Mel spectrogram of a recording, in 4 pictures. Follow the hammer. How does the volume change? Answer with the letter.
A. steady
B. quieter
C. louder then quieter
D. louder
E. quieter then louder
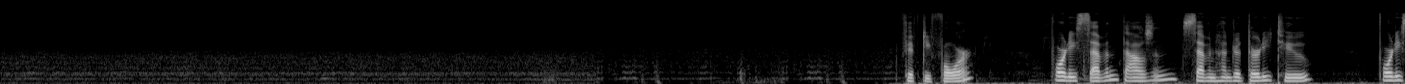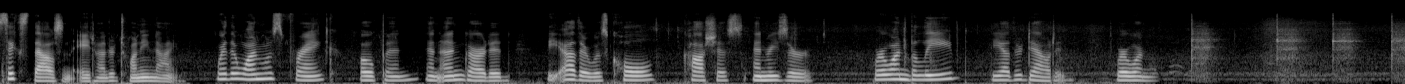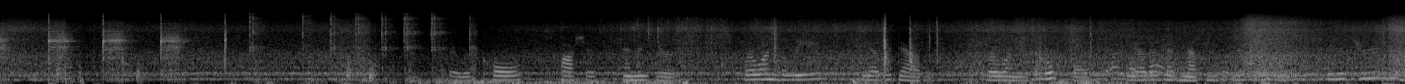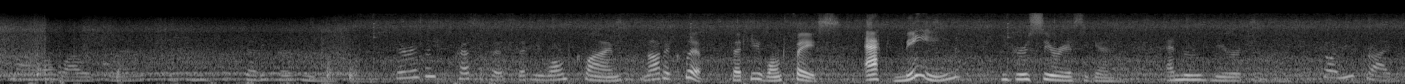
B.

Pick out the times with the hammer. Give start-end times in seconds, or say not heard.
25.9-32.9.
